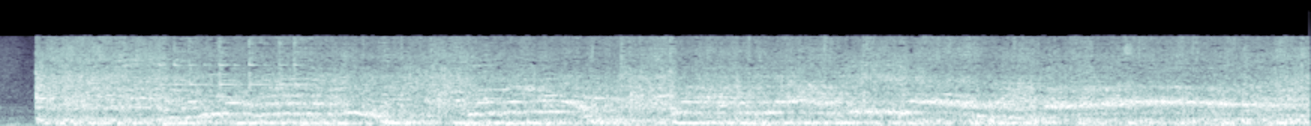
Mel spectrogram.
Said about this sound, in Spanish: Así era como se despedía el entrenador, o así era como la afición despedía al entrenador de la Unión Deportiva Las Palmas.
